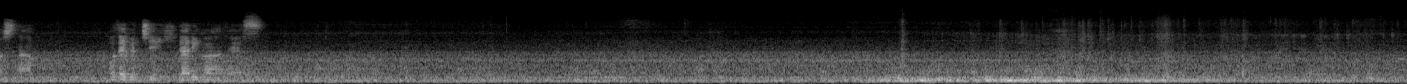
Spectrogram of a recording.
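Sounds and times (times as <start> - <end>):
train rumbling: 0.0 - 14.0
wheels clicking over rail joints: 9.0 - 14.0.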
